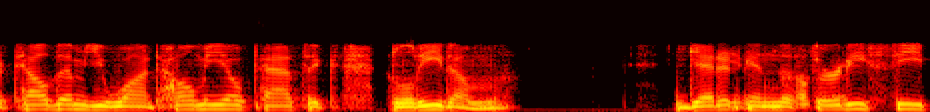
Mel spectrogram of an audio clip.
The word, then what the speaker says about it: Ledum: Okay, so the name of the medicine is Ledum.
